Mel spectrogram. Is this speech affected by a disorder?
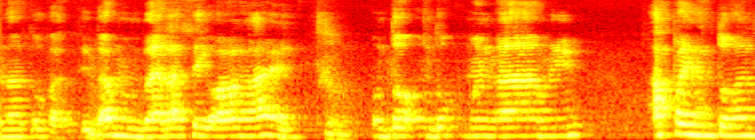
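Yes: cerebral palsy.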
